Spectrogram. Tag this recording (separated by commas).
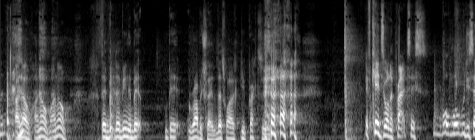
playing darts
